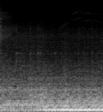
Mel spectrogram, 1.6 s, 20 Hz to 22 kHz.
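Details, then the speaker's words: 2004 Ford Mustang Mach 1 turbo on a cold start, idling with the exhaust cutout opened (otherwise turbo into two Flowmaster 40 series mufflers), mic in the cab: deep, even rumble swelling and holding steady, no knocks or misses; healthy, much louder. "oh yeah huge difference just rumbles in the cab hopefully you guys can hear it"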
